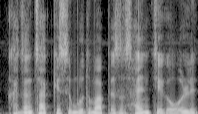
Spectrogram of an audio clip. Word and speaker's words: 카잔차키스: 왜 왔냐고 하는데 영어들을 못 하시니까 니코스 카잔차키스 홈 뭐 그런 얘기를 하면 여기 발음이 달라요. 카잔차키 그래요. 숫자를 안 붙이더라고요.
